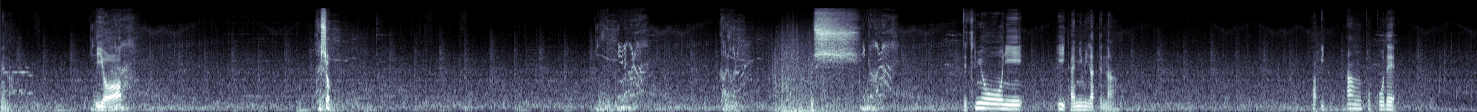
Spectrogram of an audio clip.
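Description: A cart rumbles steadily along a rail.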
